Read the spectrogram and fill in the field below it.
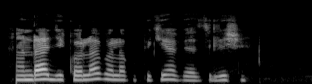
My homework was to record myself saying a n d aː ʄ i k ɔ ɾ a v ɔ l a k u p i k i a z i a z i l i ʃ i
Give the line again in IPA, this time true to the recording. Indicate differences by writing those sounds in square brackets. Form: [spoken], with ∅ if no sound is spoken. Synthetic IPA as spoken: a n d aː ʄ i k ɔ [l] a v ɔ l a k u p i k i a [v] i a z i l i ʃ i

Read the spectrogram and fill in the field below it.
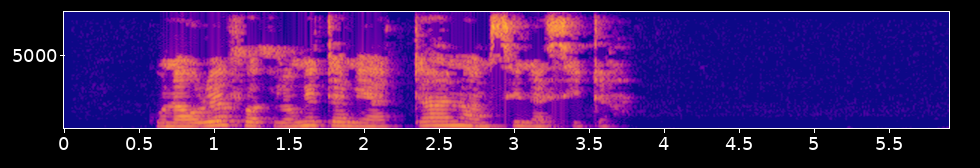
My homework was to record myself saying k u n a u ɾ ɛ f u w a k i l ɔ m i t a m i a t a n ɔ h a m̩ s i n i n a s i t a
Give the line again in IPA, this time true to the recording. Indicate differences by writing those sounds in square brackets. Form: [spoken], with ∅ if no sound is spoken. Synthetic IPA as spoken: k u n a u ɾ ɛ f u w a k i l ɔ m i t a m i a t a n ɔ h a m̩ s i n i n a s i t a

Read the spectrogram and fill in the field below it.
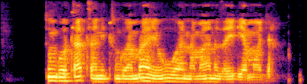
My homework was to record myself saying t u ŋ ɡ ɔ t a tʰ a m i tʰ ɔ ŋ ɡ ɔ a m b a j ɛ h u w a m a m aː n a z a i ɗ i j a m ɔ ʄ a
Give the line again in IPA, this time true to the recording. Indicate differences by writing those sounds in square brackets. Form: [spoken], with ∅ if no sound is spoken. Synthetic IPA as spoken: t u ŋ ɡ ɔ t a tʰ a [n] i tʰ [u] ŋ ɡ ɔ a m b a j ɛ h u w a [n] a m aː n a z a i ɗ i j a m ɔ ʄ a

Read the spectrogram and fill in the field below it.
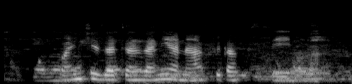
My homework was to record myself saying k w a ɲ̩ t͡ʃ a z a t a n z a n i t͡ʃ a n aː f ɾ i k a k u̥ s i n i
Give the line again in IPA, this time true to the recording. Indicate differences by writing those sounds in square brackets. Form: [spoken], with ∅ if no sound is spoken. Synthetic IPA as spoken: k w a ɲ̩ t͡ʃ [i] z a t a n z a n i [∅] a n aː f ɾ i k a k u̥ s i n i

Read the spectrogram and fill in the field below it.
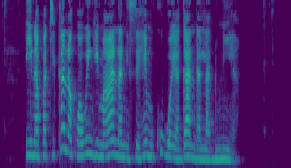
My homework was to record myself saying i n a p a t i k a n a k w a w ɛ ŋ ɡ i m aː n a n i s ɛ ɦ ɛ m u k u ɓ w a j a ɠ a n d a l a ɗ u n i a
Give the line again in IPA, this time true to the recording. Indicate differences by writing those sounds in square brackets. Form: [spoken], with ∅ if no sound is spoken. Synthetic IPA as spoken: i n a p a t i k a n a k w a w [i] ŋ ɡ i m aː n a n i s ɛ ɦ ɛ m u k u ɓ w a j a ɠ a n d a l a ɗ u n i a

